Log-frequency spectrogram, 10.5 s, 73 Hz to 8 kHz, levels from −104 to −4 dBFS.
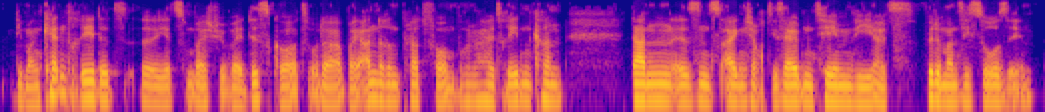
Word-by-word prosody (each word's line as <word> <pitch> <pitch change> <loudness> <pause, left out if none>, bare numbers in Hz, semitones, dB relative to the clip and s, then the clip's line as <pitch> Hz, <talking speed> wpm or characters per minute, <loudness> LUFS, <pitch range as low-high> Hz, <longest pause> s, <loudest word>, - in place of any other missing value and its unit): die 120 - -4
man 105 0 -3
kennt, 150 -1 0
redet, 130 -2 +2
äh, 115 -3 -1
jetzt 110 +1 -3
zum - - -8
Beispiel - - -3
bei - - -1
Discord 125 - -2
oder 105 -1 -1
bei - - -2
anderen 120 -2 0
Plattformen, 70 - -3
wo - - -9
man 120 0 -5
halt 115 -2 -3
reden 120 0 +1
kann, 120 -2 -1 0.7
dann, 120 -1 +6
äh, 115 - +2
sind 115 0 -1
es - - -5
eigentlich 115 +1 +1
auch - - -9
dieselben 115 0 +3
Themen 110 -1 +2
wie 105 0 +1
als - - -6
würde 130 -2 +6
man 115 -1 +2
sich 115 -1 -5
so 110 +2 +1
sehen. 130 +4 -6
115 Hz, 195 wpm, -24 LUFS, 110-125 Hz, 0.7 s, dann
